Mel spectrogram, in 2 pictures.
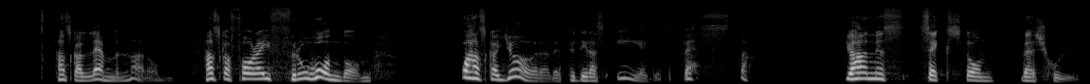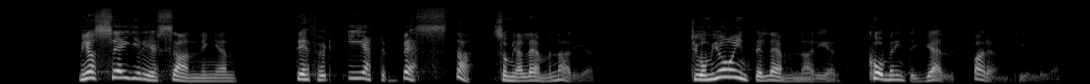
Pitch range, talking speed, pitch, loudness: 185-270 Hz, 130 wpm, 225 Hz, -28 LUFS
